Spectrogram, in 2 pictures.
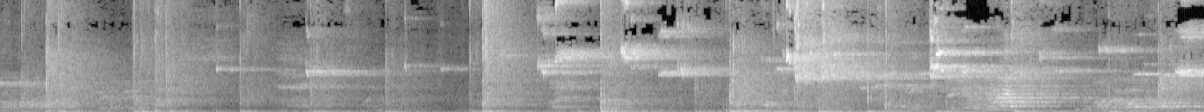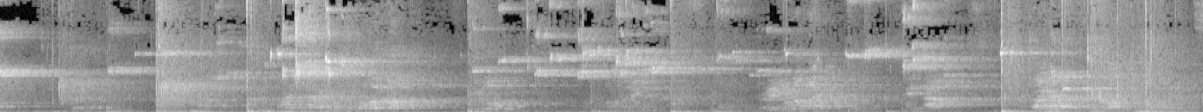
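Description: A volleyball is hit with sharp slaps, echoing in a large hall.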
